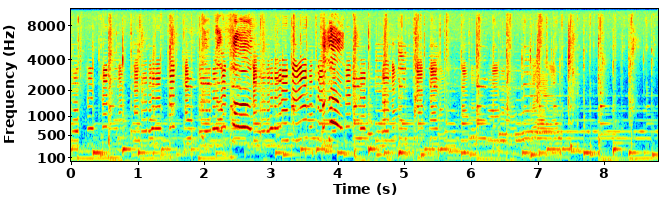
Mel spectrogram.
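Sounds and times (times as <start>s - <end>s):
rhythm: 0.0s - 8.8s.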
